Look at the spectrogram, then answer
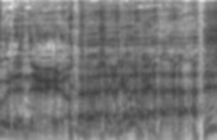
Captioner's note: laughing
